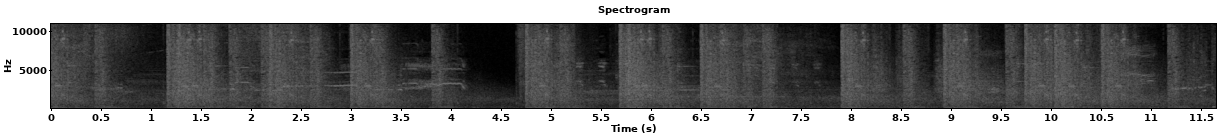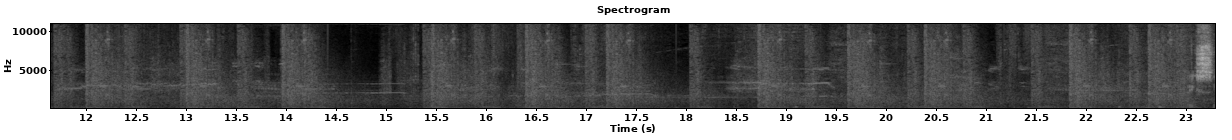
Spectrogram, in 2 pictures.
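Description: Dense, continuous video game battle gunfire fills the whole stretch, rapid overlapping shots and bursts with booming impacts keeping a steady loud barrage.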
